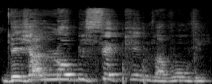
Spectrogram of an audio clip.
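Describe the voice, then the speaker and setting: A man's voice: high voice, normal speed, creaky, reverberant. A man from DR Congo, giving a heated political monologue as a commentator, emphatic and repeating his phrases with frequent restarts.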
